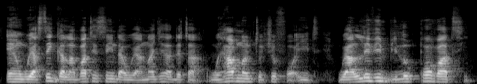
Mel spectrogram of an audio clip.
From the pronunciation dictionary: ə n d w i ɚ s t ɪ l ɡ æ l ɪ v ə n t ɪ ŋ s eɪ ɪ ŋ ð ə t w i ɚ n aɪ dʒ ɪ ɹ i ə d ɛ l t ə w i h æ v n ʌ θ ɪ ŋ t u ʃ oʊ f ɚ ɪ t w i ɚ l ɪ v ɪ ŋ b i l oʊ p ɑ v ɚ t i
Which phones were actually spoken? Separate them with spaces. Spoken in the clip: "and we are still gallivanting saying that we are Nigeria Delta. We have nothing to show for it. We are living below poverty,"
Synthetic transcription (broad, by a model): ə n w i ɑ s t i ɡ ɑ l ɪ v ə t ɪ s eɪ ɪ ŋ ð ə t w i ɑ n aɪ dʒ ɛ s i d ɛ t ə w i h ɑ v n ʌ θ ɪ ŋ t u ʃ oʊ f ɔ ɪ t w i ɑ l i v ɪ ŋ b i l oʊ p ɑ v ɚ t i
